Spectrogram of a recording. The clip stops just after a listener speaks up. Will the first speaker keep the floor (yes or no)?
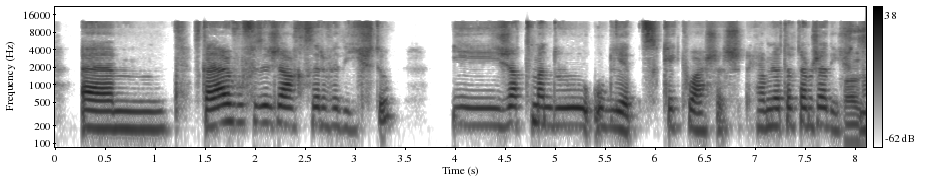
no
